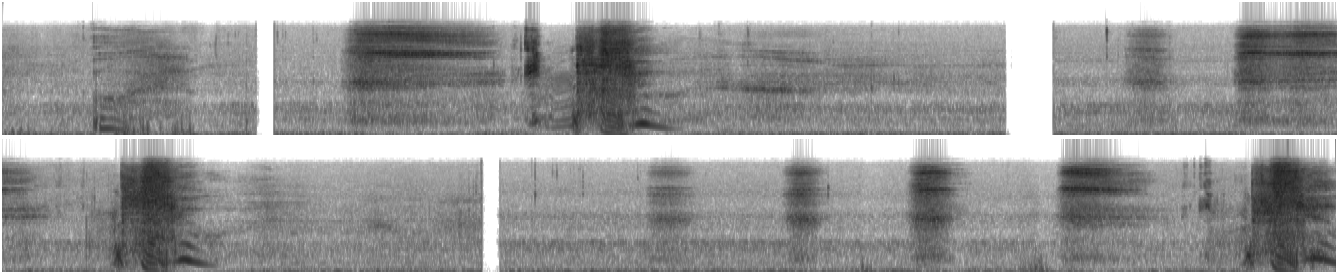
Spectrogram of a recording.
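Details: Natural sneezes: several sharp, forceful sneezes, each with a quick intake before the burst, over steady low background noise.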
